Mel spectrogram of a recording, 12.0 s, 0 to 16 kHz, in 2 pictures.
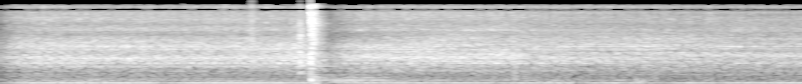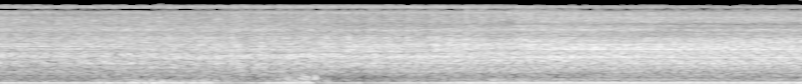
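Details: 1993 Dodge Ram W-350 4x4, 12-valve 5.9 Cummins intercooled diesel, automatic four-speed, 51,414 original miles, fully serviced, just started: steady deep rumble with even beat, no knocks or misses; healthy smooth idle.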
